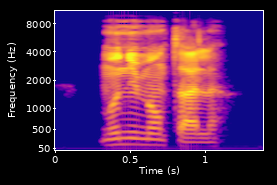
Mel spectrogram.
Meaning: monumental
- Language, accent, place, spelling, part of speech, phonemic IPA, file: French, France, Lyon, monumental, adjective, /mɔ.ny.mɑ̃.tal/, LL-Q150 (fra)-monumental.wav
